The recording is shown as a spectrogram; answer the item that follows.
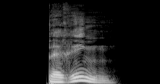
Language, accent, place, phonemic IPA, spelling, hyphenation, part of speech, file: German, Germany, Berlin, /ˈbeːʁɪŋ/, Bering, Be‧ring, proper noun, De-Bering.ogg
- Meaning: a surname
